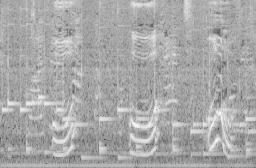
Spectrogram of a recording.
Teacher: naman ay likod pagitna pabilog o o o ang panghuling patinig ang letrang u ay palikod pagitna pabilog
